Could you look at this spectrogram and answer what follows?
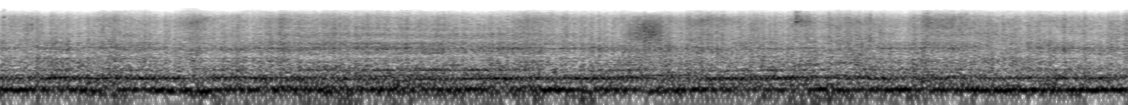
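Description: Towboat's engine running steadily underway, a constant low hum that holds the same pitch and level throughout.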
